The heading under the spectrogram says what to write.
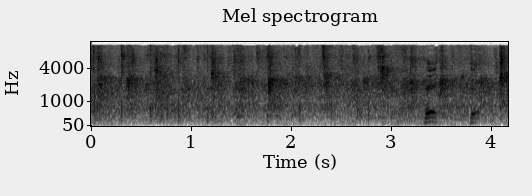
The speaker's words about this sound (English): So before I forget, maybe all the fathers could just stand up and we'll give them a round of applause. Okay, and if you can't stand, we'll clap for you anyway. Anyone who's a father, all right.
